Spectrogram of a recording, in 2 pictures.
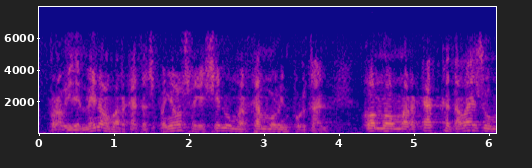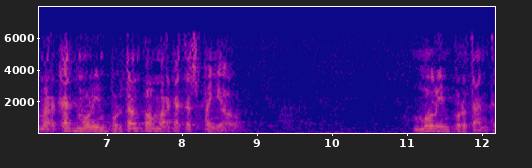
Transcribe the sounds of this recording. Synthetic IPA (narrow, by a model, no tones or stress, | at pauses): pɾɔəβ̞iðemːenəlˠməɾkat̪əspəɲɔlˠsəɣɛʃenumːəɾkat̪mɔlˠimpuɾt̪an | kɔməlˠməɾkat̪̚kət̪əlaezumːəɾkat̪mɔlˠimpuɾt̪ampəlˠməɾkat̪əspəɲɔ̰lˠ | mɔlˠimpuɾt̪ant̪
